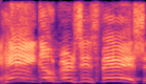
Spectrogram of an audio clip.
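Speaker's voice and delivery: high, slow cheery hail; fish calling out. Retold or imitated. Fish greets Goat versus Fish at the convention, cheery call. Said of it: "a fish from a prior verses will say".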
